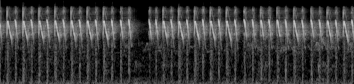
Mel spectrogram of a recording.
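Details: High, fast cigun trill of crisp repeated notes, briefly halted by a short break in the middle and then resumed at the same rapid pace.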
